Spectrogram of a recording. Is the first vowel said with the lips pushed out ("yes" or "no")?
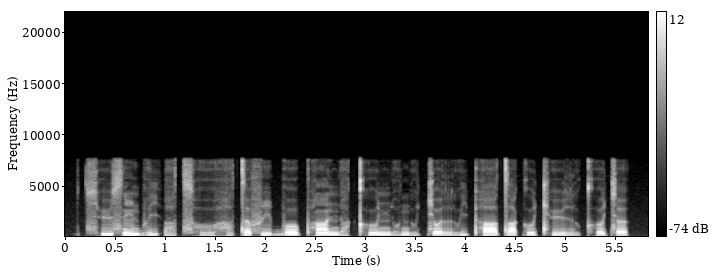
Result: yes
